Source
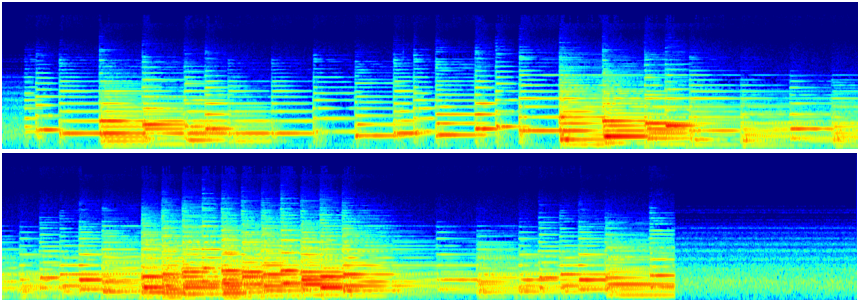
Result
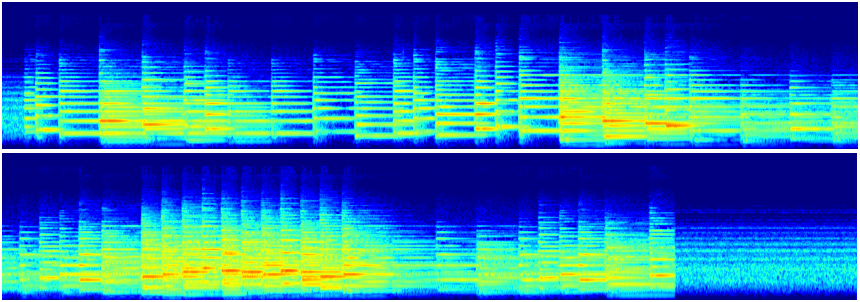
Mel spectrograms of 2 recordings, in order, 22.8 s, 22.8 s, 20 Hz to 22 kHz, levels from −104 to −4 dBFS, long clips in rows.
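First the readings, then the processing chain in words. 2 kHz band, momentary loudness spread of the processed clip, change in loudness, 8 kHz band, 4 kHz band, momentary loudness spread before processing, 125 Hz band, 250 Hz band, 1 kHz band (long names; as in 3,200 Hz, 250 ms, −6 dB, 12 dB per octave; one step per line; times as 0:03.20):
−0.5 dB, 16 LU, −9.0 dB, can't be measured, 0.0 dB, 15 LU, below −30 dB, −21.0 dB, −5.0 dB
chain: high-pass filter 990 Hz 12 dB per octave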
